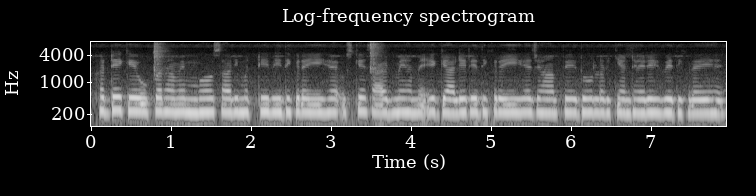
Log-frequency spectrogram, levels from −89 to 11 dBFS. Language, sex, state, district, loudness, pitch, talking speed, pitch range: Hindi, female, Bihar, West Champaran, -12 LUFS, 215 Hz, 225 wpm, 210-220 Hz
